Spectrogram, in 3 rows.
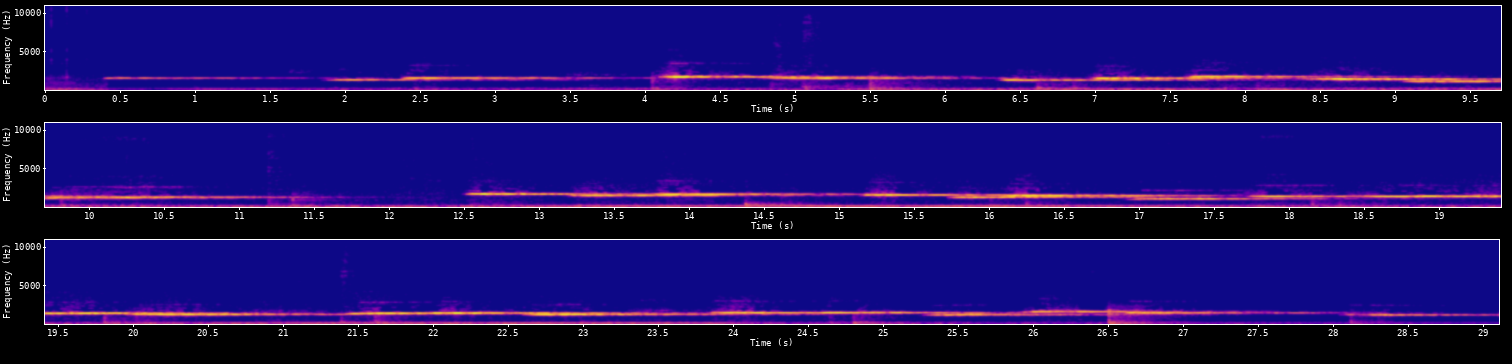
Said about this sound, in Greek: Καθίσαμε και περιμέναμε. Ακριβώς στις 3 και 3 ακούσαμε το σφύριγμα.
